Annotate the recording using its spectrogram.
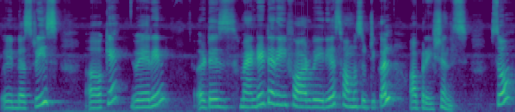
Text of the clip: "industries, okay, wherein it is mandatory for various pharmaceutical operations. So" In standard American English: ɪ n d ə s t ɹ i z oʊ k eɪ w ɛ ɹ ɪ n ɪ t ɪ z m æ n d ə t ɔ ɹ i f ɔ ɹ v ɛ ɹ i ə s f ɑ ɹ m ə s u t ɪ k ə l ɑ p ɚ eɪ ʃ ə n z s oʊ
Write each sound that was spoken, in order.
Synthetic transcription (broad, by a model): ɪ n d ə s t ɹ i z oʊ k eɪ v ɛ ɹ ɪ n ɪ t ɪ z m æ n d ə t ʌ ɹ i f ɔ ɹ v ɛ ɹ i ə s f ɑ ɹ m ə s u t ɪ k ə l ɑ p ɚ eɪ ʃ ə n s oʊ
